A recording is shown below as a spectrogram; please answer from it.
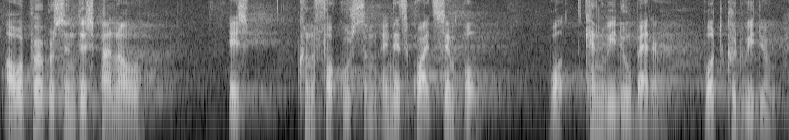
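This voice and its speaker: A man moderating a panel on stage, hesitant and filling pauses with "uh". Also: on the high side. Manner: hesitant, many fillers. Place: large concert hall stage, live event. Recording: long reverb of a large hall.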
